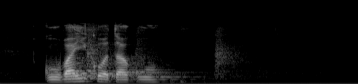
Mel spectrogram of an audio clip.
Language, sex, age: Tsonga, male, 23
